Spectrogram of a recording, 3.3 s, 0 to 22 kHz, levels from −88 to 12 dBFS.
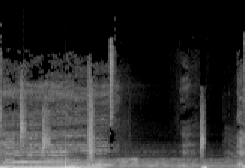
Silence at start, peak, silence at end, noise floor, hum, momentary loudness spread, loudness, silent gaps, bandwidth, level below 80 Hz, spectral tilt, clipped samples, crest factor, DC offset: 0 s; 0 dBFS; 0 s; -32 dBFS; none; 21 LU; -14 LUFS; none; 17 kHz; -12 dBFS; -5.5 dB/octave; under 0.1%; 12 dB; under 0.1%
